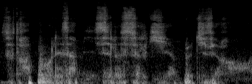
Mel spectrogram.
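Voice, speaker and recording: A man whispers while background noise can clearly be heard. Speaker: ASMR creator. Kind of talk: ASMR whispered quiz talk. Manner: whispered, soft-spoken.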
